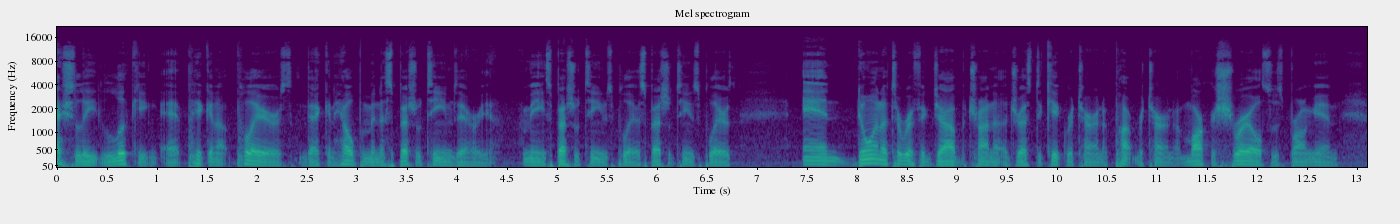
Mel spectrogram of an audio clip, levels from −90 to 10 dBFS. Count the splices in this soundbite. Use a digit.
0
